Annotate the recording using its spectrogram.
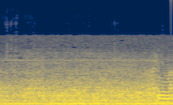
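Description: A steady, loud low rumble with a dense hiss over it, in a video's soundtrack just before an archival launch-countdown commentary begins.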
